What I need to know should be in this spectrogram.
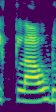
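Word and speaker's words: cloud: और सी एल जो है, सी एल को क्ल करके पढ़ते हैं, सी एल का उच्चारण क्ल होता है, तो ये क्लाउड हो गया, क्लाउड।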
